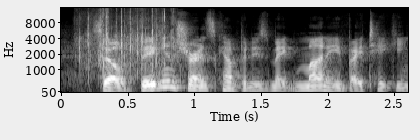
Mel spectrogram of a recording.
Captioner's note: paper rubbing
